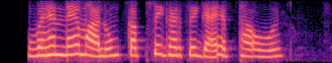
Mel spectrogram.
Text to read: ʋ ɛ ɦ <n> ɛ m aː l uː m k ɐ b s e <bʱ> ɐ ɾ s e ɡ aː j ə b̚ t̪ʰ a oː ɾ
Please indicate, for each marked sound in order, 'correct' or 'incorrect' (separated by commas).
correct, incorrect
